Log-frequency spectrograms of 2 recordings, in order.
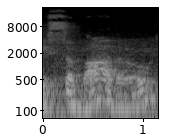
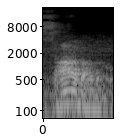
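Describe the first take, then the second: First: Sábado slowly as sa-BA-do; stress on BA. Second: Sábado as SÁ-ba-do, dropping after SÁ; stress on SÁ. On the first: Student noticing what wasn't said, sábado stressed on BA. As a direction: lean on the middle BA of sábado. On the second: Student noticing what was said, sábado stressed on SÁ. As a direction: stress the first syllable of sábado. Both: Shown as a demonstration. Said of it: "the stress isn't on where".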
